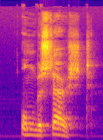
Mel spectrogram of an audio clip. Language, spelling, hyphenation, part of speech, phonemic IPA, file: Dutch, onbesuisd, on‧be‧suisd, adjective, /ˌɔn.bəˈsœy̯st/, Nl-onbesuisd.ogg
- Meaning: rash, reckless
